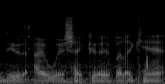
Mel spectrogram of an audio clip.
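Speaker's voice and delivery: quiet, low and sorry; soft apologetic. Retold or imitated. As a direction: let him down softly. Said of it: "I was like".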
